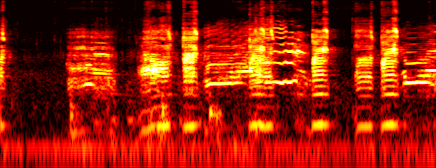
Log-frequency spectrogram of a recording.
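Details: Pair of African geese greeted at a waterbird farm, giving loud, harsh, nasal honks in uneven bursts, several short blasts in quick succession after a quiet start.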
